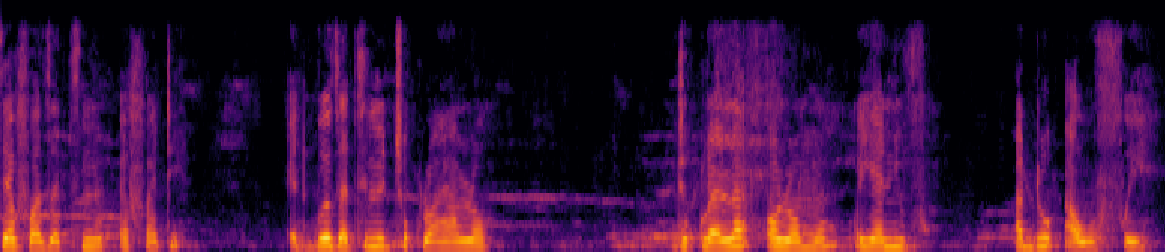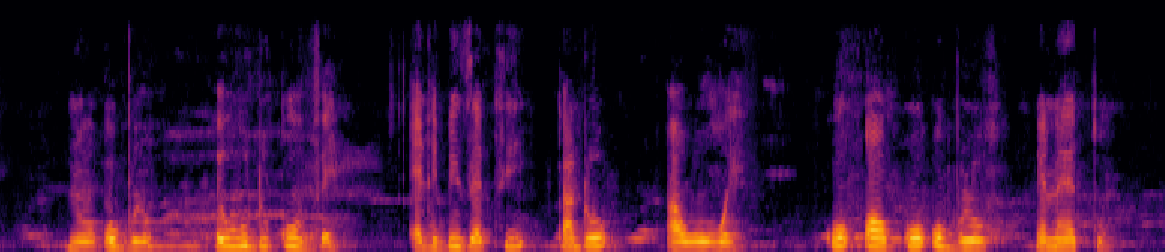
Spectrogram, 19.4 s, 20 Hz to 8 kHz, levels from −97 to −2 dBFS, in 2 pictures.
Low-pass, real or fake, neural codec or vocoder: 7.2 kHz; fake; codec, 16 kHz, 4 kbps, FreqCodec, larger model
